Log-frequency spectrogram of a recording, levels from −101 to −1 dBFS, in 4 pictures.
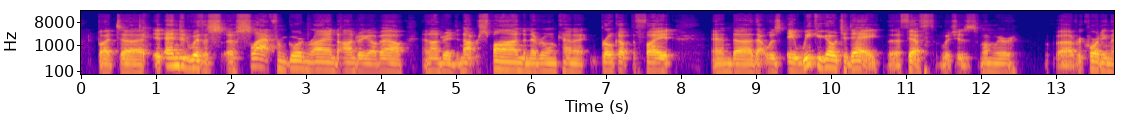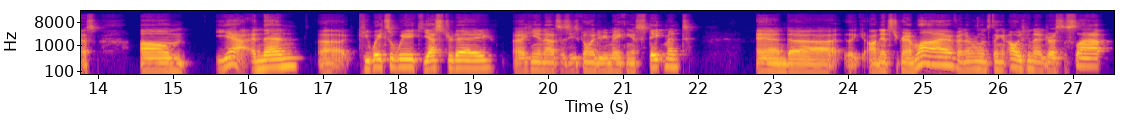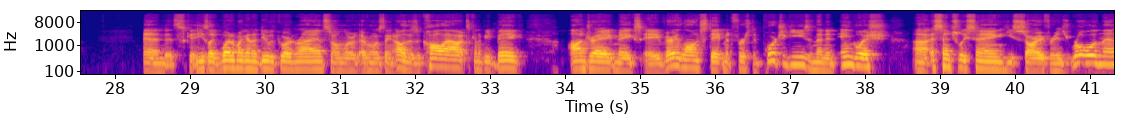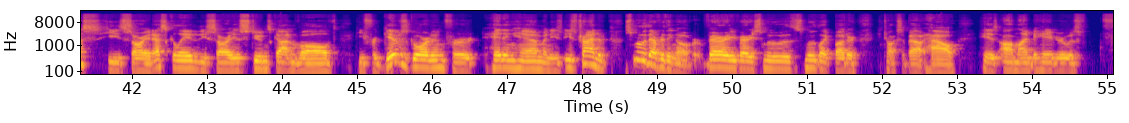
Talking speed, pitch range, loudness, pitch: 180 wpm, 105-140 Hz, -18 LUFS, 120 Hz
